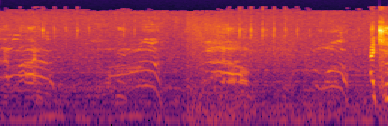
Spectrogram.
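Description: A young man talks with animation, close to a microphone.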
